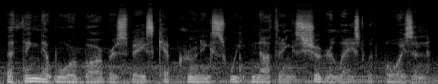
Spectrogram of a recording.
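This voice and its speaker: An actor playing a haunted, weary writer in a game, narrating in a brooding, measured, literary way. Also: male voice, on the low side, natural voice. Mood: grave. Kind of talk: dramatic scripted game narration. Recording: music behind voice.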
